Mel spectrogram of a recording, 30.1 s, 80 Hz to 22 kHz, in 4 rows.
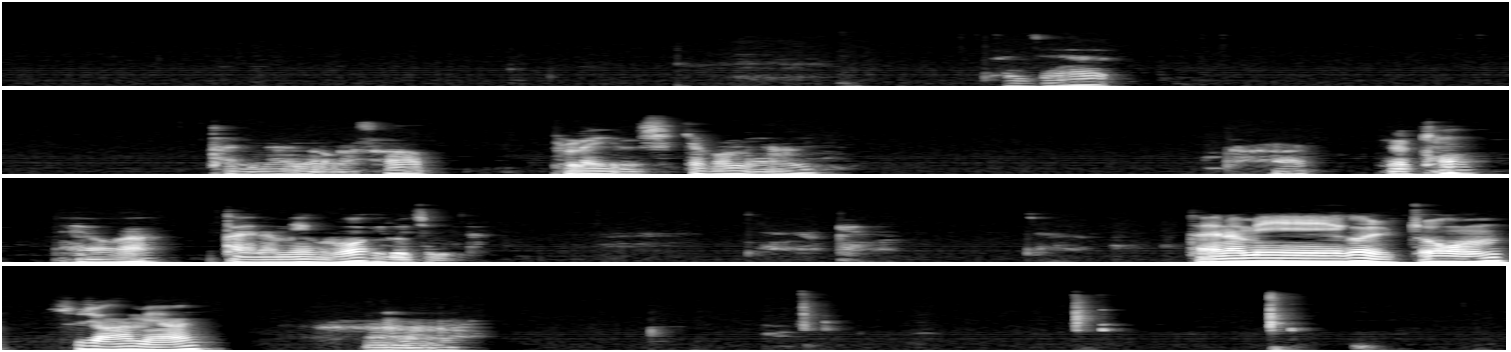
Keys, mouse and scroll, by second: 0.5-1.6 scroll up 5, 1.6-4.8 scroll up 16, 2.0-4.8 middle drag, 4.8-13.6 drag, 13.6-15.5 middle drag, 15.5-18.1 scroll up 5, 18.1 click, 18.5-19.4 middle drag, 19.4-21.2 scroll up 4, 21.2-21.6 scroll up 1, 21.6-24.4 scroll down 4, 24.4-24.8 drag, 24.8-25.5 scroll down 3, 25.5-28.7 drag.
